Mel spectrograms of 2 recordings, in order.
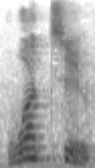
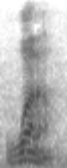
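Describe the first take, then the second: First: Both words are pronounced fully and separately. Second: The words are reduced to wanna. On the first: This is standard careful speech. "Ça, c'est la prononciation normale" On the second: This is casual speech. "La réduction, c'est wanna"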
